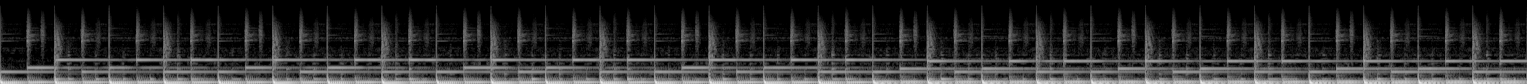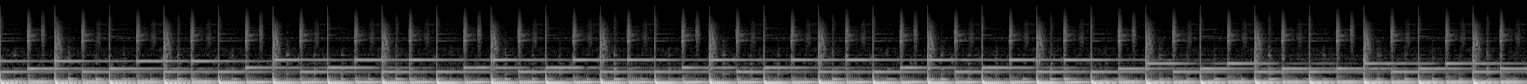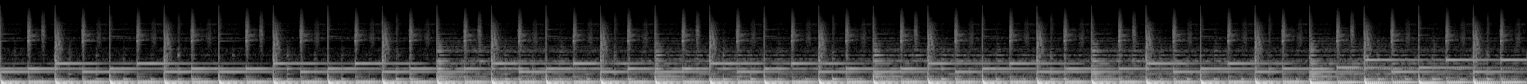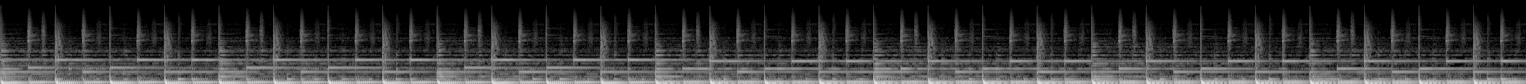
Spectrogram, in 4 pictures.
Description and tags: bells electronic loop.
synth list:sylenth,massive,ableton live.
